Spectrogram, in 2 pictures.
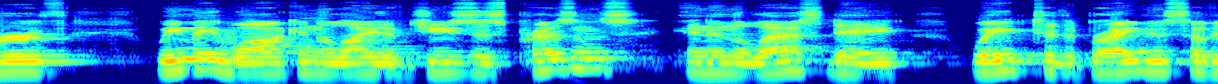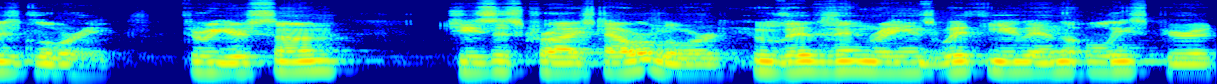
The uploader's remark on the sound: Resurrection Lutheran Church - Sunday Service 01-01-23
